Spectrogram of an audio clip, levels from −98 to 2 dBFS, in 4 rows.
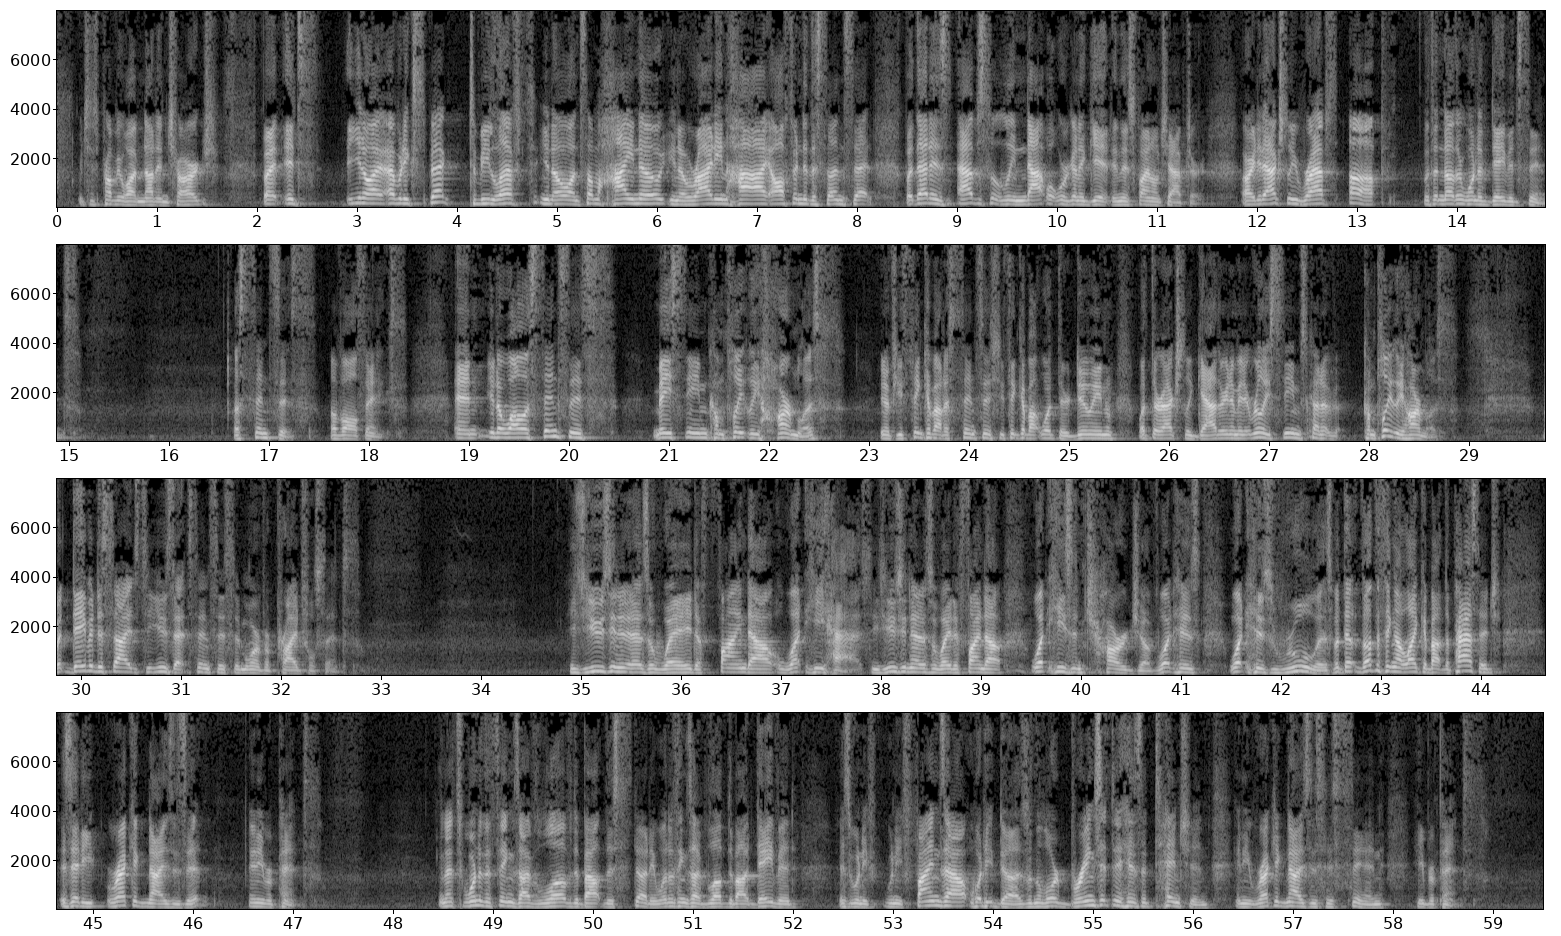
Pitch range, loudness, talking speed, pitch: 140-175 Hz, -22 LUFS, 210 wpm, 155 Hz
